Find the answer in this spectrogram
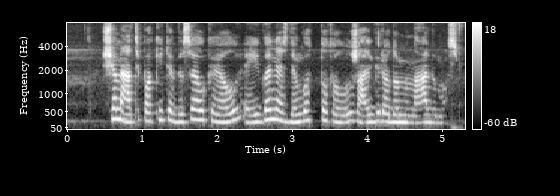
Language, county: Lithuanian, Alytus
